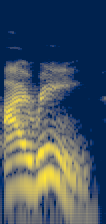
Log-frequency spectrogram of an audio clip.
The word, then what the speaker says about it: Yrene: Officer Irene, which is spelled Yrene, badge number 8564.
